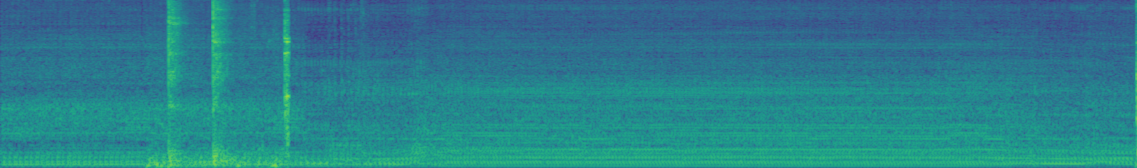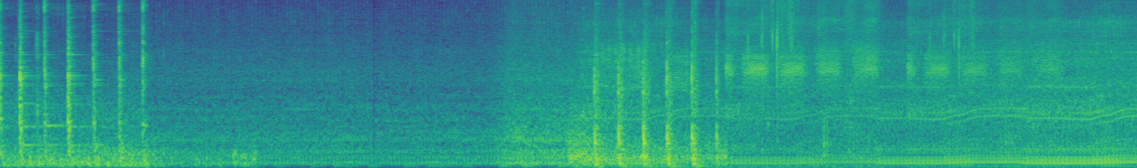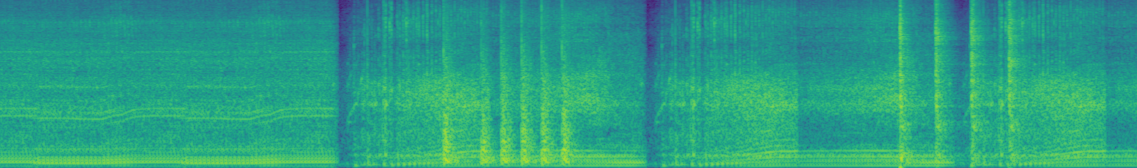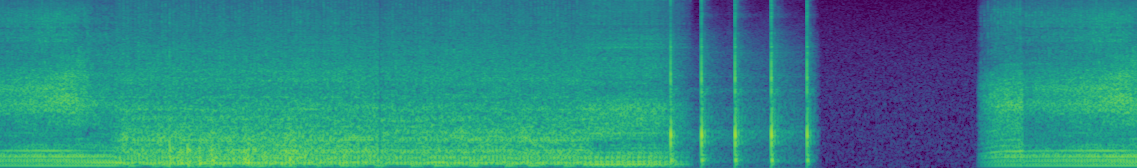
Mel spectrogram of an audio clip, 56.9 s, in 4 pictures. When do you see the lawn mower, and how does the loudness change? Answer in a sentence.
The lawn mower can be heard from 0.0 to 51.2 s, getting louder; and briefly from 54.9 to 56.8 s.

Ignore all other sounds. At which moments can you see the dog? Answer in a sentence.
You can't hear the dog here.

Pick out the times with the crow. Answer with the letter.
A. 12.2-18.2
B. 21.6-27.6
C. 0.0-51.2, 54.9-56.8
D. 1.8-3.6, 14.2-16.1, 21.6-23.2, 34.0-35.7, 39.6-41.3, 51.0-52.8
B.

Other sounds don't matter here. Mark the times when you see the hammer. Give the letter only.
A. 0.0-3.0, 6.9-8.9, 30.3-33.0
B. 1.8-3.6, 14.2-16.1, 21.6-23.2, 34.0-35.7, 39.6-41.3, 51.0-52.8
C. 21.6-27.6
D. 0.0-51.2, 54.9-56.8
B.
